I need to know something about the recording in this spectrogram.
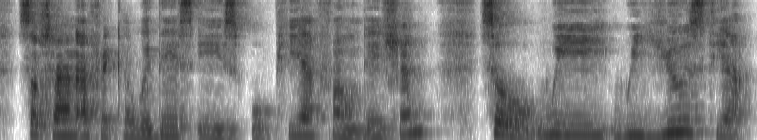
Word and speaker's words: Oppia: Opia is it's spelled OPPIA.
